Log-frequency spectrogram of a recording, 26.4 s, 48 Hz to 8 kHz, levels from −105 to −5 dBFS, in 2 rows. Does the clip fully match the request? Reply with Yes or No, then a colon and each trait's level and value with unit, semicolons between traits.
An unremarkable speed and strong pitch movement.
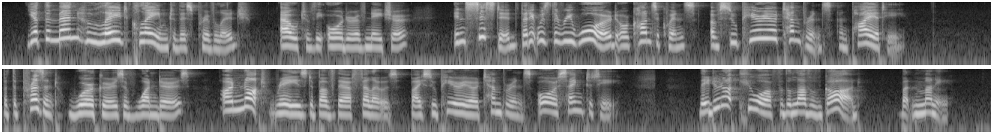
No: slow, 125 wpm; wide, 7.3 semitones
